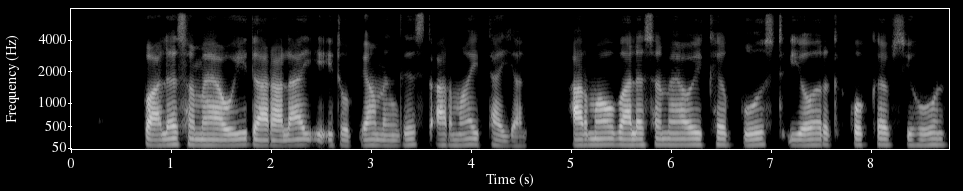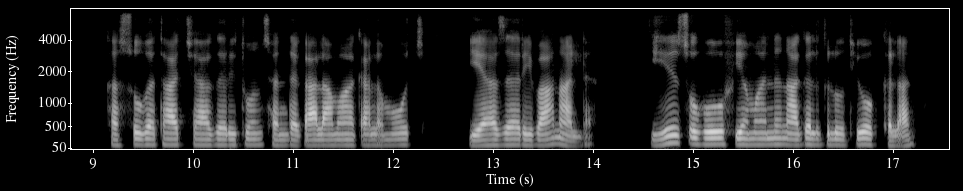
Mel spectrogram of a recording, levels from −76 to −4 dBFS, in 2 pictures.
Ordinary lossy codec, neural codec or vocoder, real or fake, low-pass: Opus, 64 kbps; codec, 24 kHz, 1.2 kbps, DualCodec; fake; 7.2 kHz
